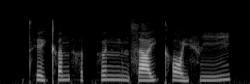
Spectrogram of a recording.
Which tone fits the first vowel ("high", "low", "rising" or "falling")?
low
